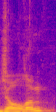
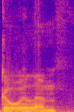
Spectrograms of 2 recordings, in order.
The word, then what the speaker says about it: golem: republicans on this one stop saying joel it's pronounced golem i see thank you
